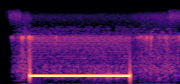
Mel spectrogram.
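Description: A single steady ringback tone sounds while a telephone call is being placed, one long mid-pitched beep lasting about a second, alone over faint line hiss.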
